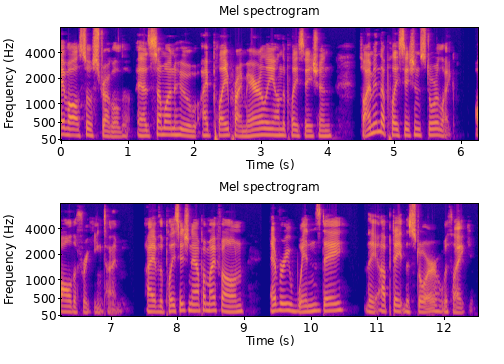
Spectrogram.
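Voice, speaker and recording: A man's voice: fairly high pitch, dry recording, muffled recording. A man co-hosting a podcast, chatting casually about video games. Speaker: podcast co-host.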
